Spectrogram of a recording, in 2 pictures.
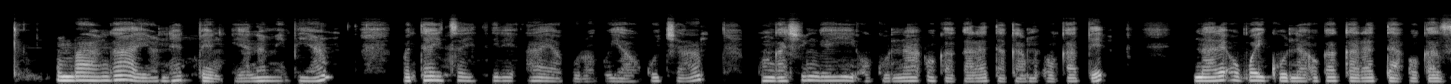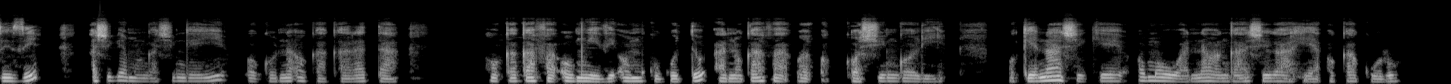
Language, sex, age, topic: Oshiwambo, female, 25-35, finance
